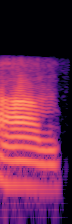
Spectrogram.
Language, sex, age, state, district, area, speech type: Sanskrit, male, 18-30, Bihar, Samastipur, rural, conversation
